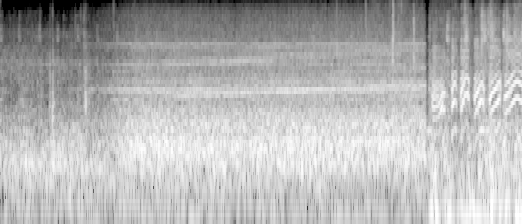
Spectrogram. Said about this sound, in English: Horrified, Archie runs off towards a plane about to depart.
